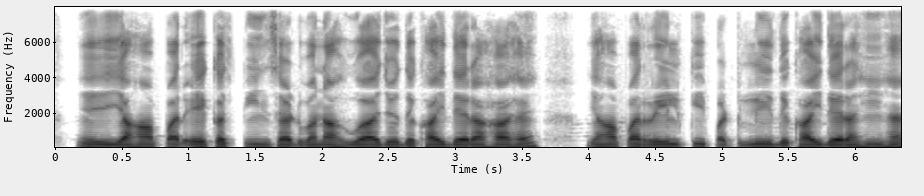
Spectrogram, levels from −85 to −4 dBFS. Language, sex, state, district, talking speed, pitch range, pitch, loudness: Hindi, male, Uttar Pradesh, Muzaffarnagar, 210 wpm, 130-135 Hz, 130 Hz, -19 LUFS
